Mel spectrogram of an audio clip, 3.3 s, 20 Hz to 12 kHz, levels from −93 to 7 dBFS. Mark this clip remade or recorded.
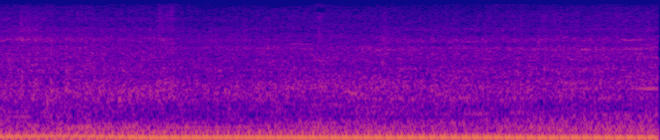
recorded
